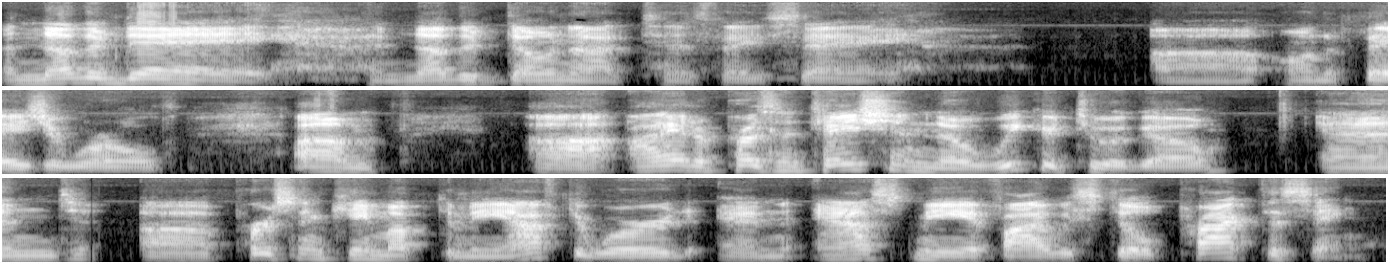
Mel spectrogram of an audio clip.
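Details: Adult with aphasia after a stroke; word-finding difficulty, mispronounced words and long words that trail off are noted.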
